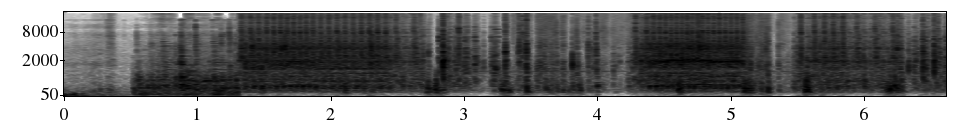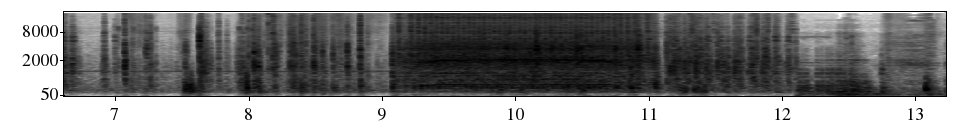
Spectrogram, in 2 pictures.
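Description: A sewing machine stitches across the top of a pocket in several loud bursts of rapid mechanical chatter with short pauses between them, and some slower stitches are turned by the hand wheel.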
